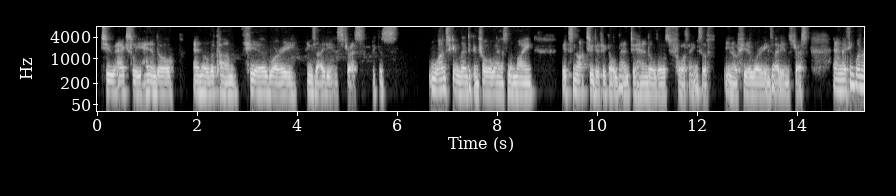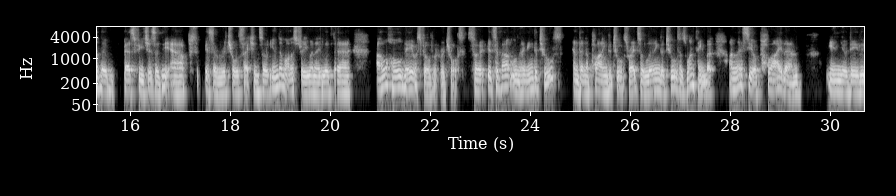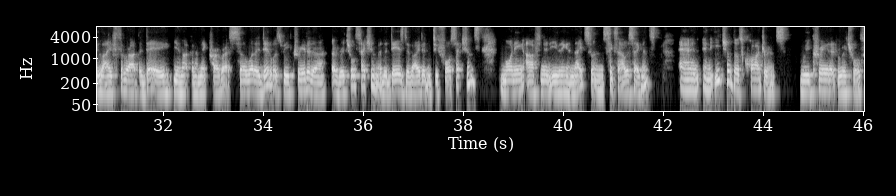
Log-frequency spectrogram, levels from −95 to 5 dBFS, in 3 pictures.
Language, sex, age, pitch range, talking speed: English, male, 30-49, 110-130 Hz, 190 wpm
